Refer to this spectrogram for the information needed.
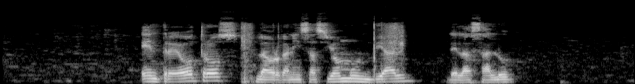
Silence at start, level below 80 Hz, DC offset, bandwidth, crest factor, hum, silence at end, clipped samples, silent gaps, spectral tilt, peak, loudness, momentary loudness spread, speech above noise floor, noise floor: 1.4 s; -52 dBFS; under 0.1%; 9.6 kHz; 14 dB; none; 1.2 s; under 0.1%; none; -4 dB/octave; 0 dBFS; -14 LUFS; 5 LU; 43 dB; -57 dBFS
